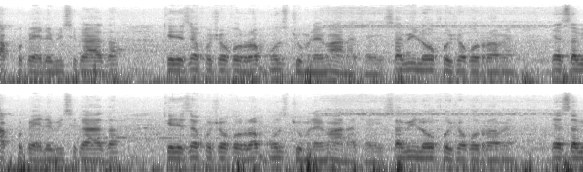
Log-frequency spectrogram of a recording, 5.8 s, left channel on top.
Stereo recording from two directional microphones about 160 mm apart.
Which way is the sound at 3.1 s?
25° left (ahead or behind).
